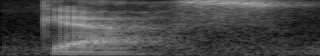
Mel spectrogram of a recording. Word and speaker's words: guess: the UE e so the first thing to do is to visualize it without this U if that's helpful for you and just think about it as the three sounds GS guess and then same thing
